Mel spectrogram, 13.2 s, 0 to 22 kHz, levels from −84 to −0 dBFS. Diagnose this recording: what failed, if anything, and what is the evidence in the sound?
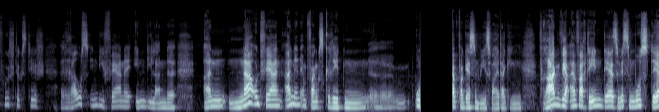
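Automatic gain rising, 0.07 to 4.89 s, ending just before "und fern an den": in the call-processing stage, gain control judged the input too quiet and ramped up by about 16 dB, so speech and background noise swell together over nearly five seconds.

Audio dropout to silence, 8.4 to 9.06 s, just before "habe vergessen wie es": speech halts mid-flow into 0.66 s of silence with no room tone. The input was likely lost at the device or driver while silence kept being written.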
